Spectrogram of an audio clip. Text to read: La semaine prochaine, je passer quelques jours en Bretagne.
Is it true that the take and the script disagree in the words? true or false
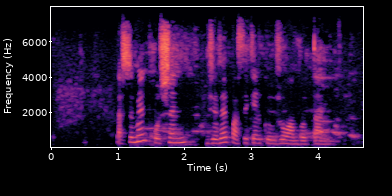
true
